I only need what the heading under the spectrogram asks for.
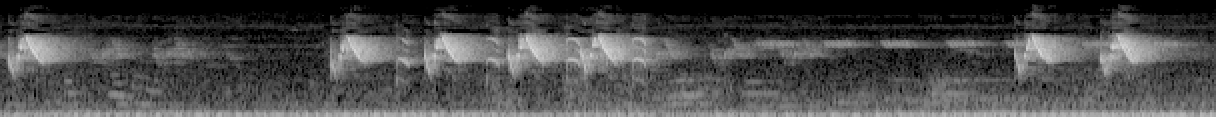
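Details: Male and female bar-winged prinias calling back and forth, short piercing high chirps in loose clusters of two or three, separated by brief pauses, over a constant low electrical-sounding hum.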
